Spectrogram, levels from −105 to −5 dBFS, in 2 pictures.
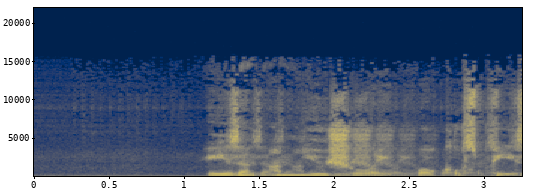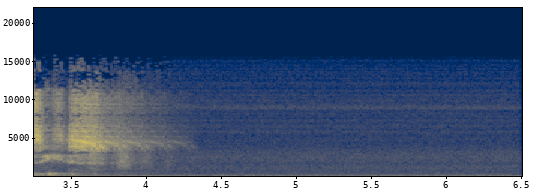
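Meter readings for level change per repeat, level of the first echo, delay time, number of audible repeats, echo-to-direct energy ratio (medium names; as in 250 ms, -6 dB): -8.5 dB, -13.5 dB, 152 ms, 3, -13.0 dB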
